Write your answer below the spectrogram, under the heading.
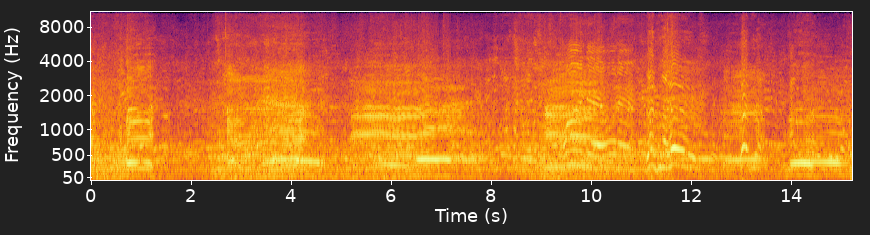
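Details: At Aftabganj market in Dinajpur, Sahiwal bull calves are traded as the market begins. Several long, wavering moos come a few seconds apart, with men's voices haggling and a busy crowd hubbub throughout.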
